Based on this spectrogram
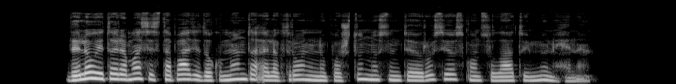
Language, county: Lithuanian, Kaunas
